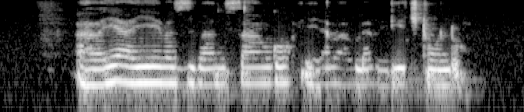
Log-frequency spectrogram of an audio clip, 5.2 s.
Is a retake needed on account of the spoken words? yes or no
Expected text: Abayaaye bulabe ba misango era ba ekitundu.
yes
